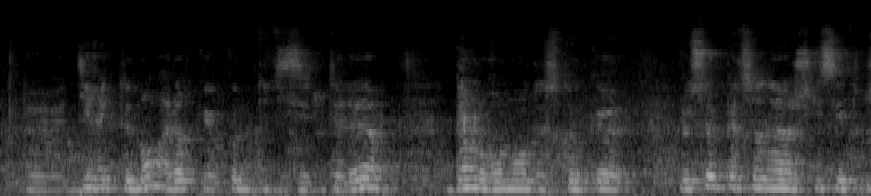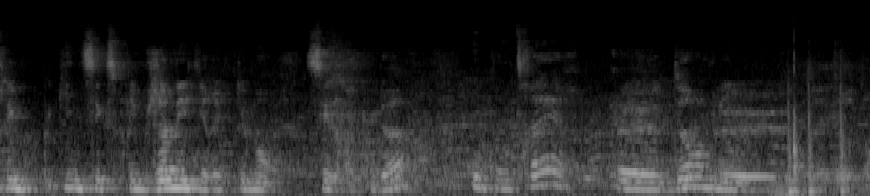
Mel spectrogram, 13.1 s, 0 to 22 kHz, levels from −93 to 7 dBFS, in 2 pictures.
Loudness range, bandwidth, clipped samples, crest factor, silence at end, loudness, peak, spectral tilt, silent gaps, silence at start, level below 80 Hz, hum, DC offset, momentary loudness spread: 4 LU; 11.5 kHz; under 0.1%; 18 dB; 0 s; -39 LUFS; -22 dBFS; -7 dB/octave; none; 0 s; -66 dBFS; none; under 0.1%; 12 LU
